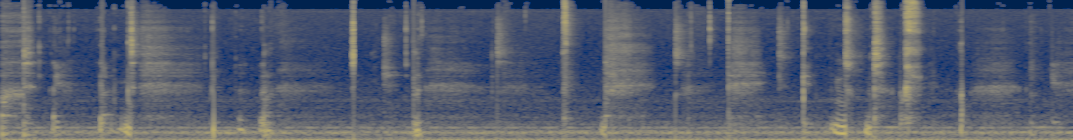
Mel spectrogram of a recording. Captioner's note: breathing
